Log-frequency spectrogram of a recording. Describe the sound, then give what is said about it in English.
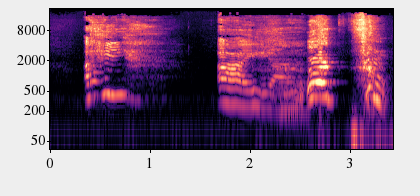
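Two loud sneezes, one after the other, as Mr. Barker sneezes and Ophiuchus sneezes too, each preceded by a drawn-out, breathy vocal build-up and ending in a sharp, noisy burst. “Every time Mr. Barker sneezes, Ophiuchus sneezes.”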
